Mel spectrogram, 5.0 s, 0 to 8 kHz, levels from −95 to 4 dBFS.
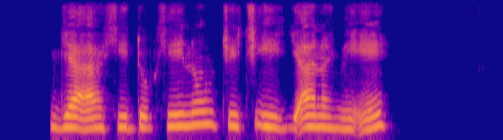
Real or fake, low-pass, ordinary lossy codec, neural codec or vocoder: fake; 7.2 kHz; Opus, 64 kbps; codec, 16 kHz, 4.8 kbps, FACodec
